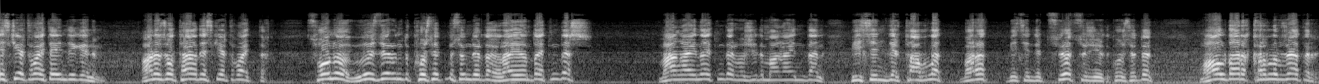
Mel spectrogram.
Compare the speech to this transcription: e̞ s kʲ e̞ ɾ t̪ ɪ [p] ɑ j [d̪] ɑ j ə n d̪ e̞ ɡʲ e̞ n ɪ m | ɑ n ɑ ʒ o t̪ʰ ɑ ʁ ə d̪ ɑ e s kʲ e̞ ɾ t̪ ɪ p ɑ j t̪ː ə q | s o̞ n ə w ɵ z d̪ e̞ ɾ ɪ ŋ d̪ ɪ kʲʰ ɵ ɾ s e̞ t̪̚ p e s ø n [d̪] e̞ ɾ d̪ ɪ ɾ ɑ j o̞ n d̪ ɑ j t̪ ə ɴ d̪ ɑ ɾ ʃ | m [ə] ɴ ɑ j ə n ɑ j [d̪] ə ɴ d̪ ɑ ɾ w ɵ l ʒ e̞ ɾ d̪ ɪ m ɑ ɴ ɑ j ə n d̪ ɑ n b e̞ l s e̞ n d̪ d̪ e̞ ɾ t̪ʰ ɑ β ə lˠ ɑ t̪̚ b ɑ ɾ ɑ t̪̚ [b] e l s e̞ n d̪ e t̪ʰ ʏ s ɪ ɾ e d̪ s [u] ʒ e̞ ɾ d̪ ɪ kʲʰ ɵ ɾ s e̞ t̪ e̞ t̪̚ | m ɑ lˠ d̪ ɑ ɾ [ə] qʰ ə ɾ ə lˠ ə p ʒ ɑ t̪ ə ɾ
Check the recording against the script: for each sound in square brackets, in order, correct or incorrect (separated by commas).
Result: correct, incorrect, correct, incorrect, incorrect, correct, incorrect, correct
